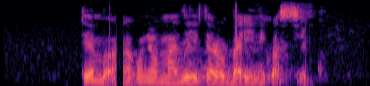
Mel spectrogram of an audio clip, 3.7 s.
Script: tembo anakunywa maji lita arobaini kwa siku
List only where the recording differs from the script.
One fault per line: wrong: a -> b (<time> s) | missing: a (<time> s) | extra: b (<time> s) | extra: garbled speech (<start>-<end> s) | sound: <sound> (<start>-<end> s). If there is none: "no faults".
sound: dropout (1.2-1.2 s)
